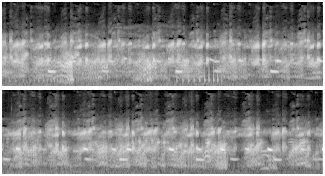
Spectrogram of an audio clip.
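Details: Dense chorus of many frogs croaking at once, overlapping pulsed rasps and short tonal notes layered around the middle and upper range, steady and continuous with no pauses or other sounds.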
